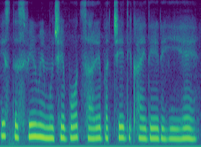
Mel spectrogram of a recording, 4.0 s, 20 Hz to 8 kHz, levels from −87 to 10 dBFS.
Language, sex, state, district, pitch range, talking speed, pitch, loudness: Hindi, female, Arunachal Pradesh, Papum Pare, 205-225 Hz, 165 wpm, 210 Hz, -13 LUFS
